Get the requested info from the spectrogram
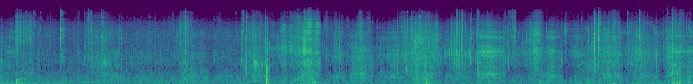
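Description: Rope-ascending gear working during a Frog-system climb: the rope feeding through the hand ascender and chest ascender, with carabiners and metal hardware clinking and scraping in irregular strokes.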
